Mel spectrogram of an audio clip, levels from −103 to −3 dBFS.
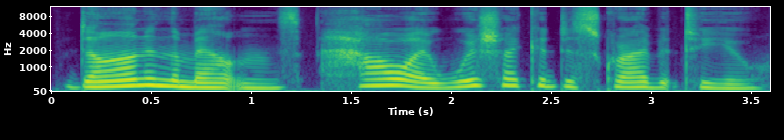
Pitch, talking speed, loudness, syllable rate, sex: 205 Hz, 200 wpm, -16 LUFS, 5.0 syllables/s, female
